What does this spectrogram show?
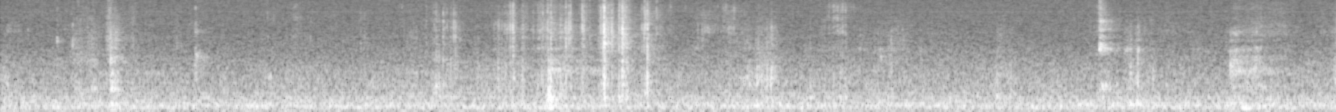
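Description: Faint, crisp crunches of a puffed rice cake being bitten and chewed, with a quick run of them about three seconds in.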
